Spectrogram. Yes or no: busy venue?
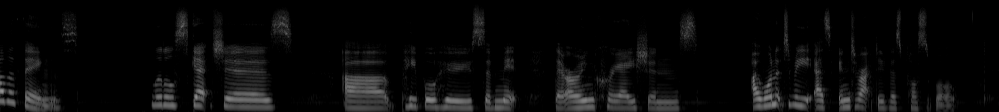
no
